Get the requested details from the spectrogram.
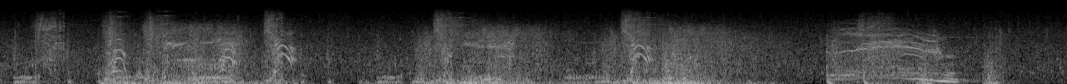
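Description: A beast grunts and squeals in pain.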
